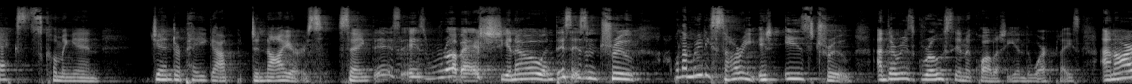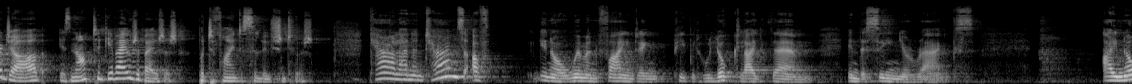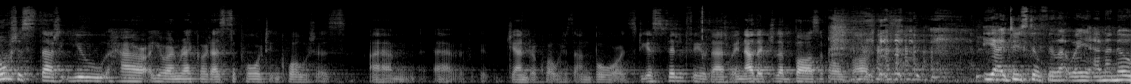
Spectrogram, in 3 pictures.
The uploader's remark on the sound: Recording an episode in front of a live audience in the salubrious surroundings of the headquarters of their sponsor Eir in Dublin 8.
